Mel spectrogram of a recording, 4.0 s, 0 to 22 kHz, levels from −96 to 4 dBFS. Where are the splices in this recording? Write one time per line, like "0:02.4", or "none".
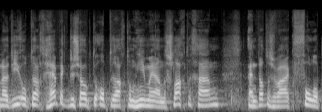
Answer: none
